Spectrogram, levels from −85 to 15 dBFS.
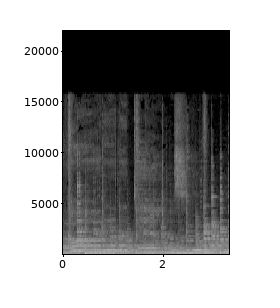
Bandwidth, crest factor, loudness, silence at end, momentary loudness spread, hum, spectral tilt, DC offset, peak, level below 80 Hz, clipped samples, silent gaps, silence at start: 16 kHz; 14 dB; -21 LUFS; 0 s; 4 LU; none; -5 dB/octave; 0.4%; -6 dBFS; -26 dBFS; under 0.1%; none; 0 s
